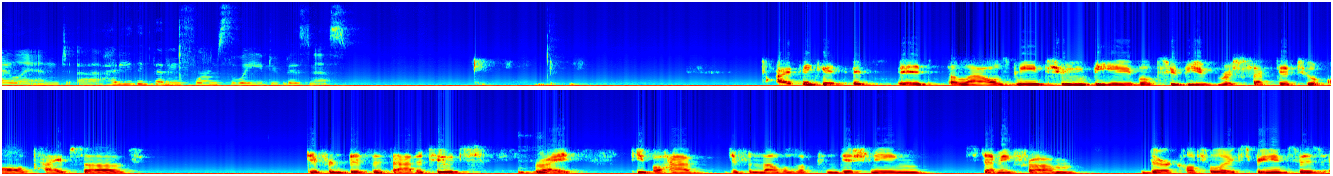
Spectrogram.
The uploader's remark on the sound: Unedited rough interview. Unedited with bad audio quality.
